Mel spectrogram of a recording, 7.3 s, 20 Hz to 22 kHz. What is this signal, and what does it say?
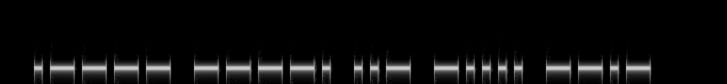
Morse code, heard as a keyed tone, about 15 wpm, 700 Hz. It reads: 19U6Q
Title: Code Groups - 5 Letter:Numbers - 15wpm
